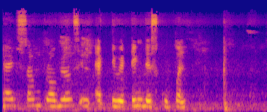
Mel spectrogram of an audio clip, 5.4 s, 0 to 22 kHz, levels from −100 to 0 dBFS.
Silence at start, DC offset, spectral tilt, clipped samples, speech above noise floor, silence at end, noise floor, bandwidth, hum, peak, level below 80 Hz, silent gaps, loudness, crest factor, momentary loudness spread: 0.05 s; under 0.1%; -3 dB/octave; under 0.1%; 30 dB; 0.75 s; -49 dBFS; 15.5 kHz; none; -4 dBFS; -60 dBFS; none; -19 LUFS; 18 dB; 18 LU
